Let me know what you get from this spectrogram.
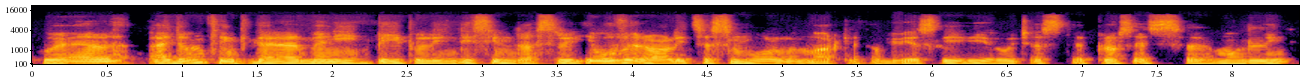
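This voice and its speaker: A man in his sixties, from Hungary and speaking, answering interview questions in a calm, thoughtful way with pauses and the odd chuckle. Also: on the low side, breathy edge, rough recording. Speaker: guest, company founder. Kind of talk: casual interview talk.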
